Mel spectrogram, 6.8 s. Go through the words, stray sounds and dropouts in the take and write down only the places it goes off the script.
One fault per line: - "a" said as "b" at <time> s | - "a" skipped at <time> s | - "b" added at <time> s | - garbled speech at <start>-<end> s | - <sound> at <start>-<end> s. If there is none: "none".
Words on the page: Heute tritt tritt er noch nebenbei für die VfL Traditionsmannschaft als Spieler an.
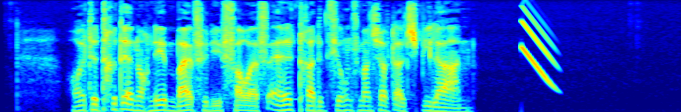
- "tritt" skipped at 1.2 s
- chirp at 5.2-5.6 s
